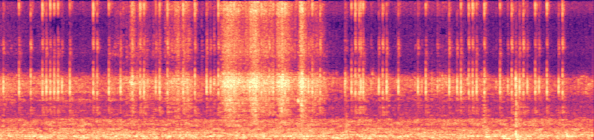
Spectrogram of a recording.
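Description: A man puffs softly on a cigar.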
